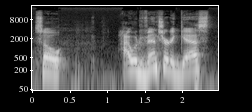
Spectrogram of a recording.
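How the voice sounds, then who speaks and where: A man with a somewhat high-pitched voice chats as a podcast co-host. He is matter-of-fact and analytical, often questioning as he goes. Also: measured pace, fairly bright tone. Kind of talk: casual chat about sneakers.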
